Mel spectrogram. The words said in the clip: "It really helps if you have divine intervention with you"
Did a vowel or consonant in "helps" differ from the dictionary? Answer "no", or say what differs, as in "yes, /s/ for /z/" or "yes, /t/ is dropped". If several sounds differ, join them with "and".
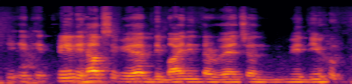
no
